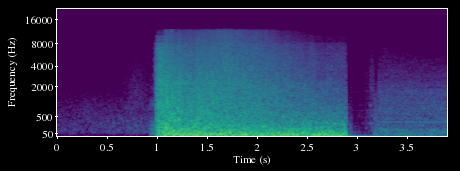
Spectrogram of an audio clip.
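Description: Shells explode with a loud rumbling blast.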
